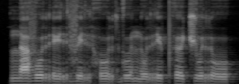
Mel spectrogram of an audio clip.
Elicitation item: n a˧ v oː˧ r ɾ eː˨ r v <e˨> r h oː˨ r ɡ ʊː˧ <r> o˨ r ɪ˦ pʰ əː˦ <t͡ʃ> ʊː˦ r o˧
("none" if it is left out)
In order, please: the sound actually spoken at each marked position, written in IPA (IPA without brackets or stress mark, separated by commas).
e˨, n, t͡ʃ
